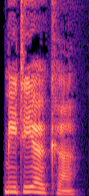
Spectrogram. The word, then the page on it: mediocre: British English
